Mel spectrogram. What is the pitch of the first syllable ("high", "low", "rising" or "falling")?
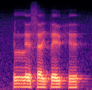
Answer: falling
